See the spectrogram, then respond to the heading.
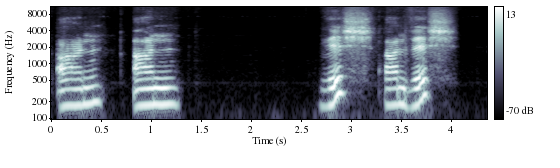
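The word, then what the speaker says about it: taibhse: So it's an on vish an onvish. It's spelled T A I B H S E and it means ghost.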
